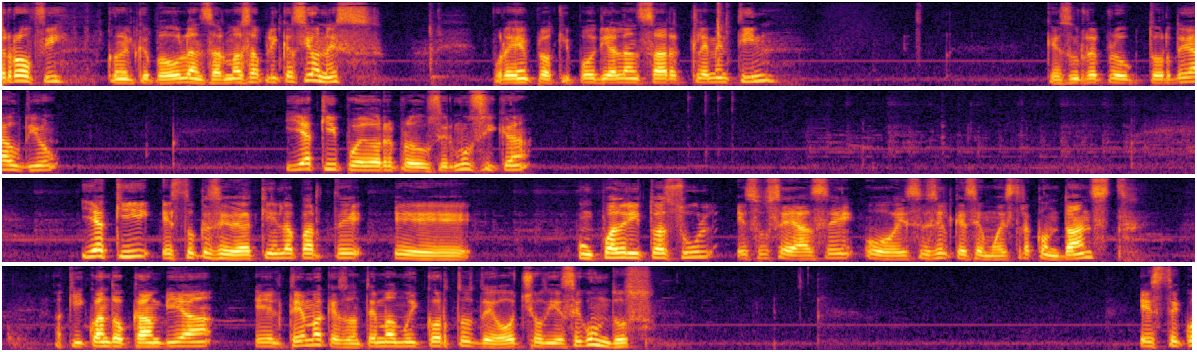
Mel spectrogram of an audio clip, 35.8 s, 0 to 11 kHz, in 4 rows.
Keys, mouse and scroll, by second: 5.3 Down, 5.3 Up, 5.3 Return, 5.3 …, 10.3-11.0 scroll down 1.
